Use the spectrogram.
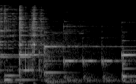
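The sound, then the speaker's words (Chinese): A plate of banana cake clatters as it is knocked over by hand, giving a few sharp ceramic clinks that leave a bright ringing tone between the hits, with no voices. “结果恐龙宝宝直接用手将整盘蛋糕弄倒。”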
